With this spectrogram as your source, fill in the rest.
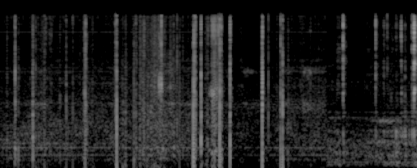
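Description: A small blade scrapes and clicks against brittle plastic close by.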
